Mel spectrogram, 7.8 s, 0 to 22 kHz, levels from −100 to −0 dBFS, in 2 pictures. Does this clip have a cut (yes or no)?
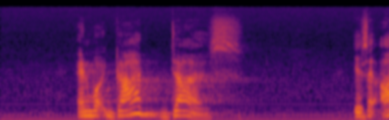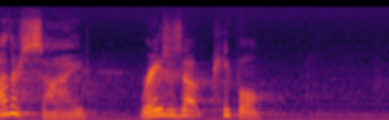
yes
